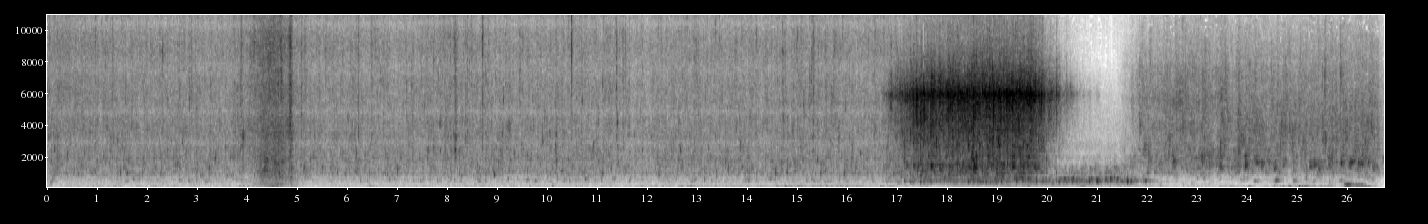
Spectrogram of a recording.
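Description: Water trickling steadily into a granite rock pool, with a louder rushing stretch about two-thirds of the way through. A few low thumps come near the end.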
